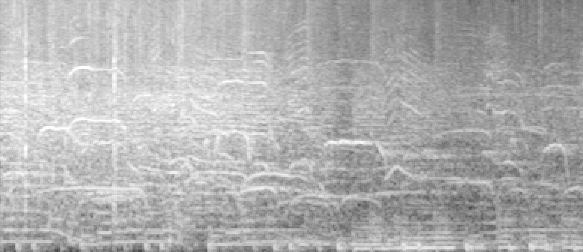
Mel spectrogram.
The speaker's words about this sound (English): What is that? Is that applause? That's applause! The show started! And we're trapped down here.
